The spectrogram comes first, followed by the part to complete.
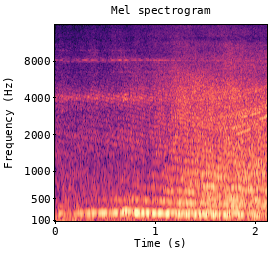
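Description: Multirotor drone's propellers buzzing steadily in flight, the pitch wavering slightly.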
